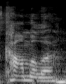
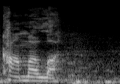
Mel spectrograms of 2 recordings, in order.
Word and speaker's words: Kamala: so for um for Kamala Harris I'm sorry if I pronouncing her name wrong but for my question for her it's it's Kamala Kamala Kamala okay like comma like a comma and then La yeah yeah yeah okay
